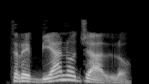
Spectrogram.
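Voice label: "Trebbiano Giallo", Italian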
